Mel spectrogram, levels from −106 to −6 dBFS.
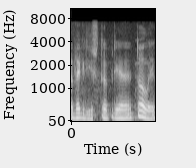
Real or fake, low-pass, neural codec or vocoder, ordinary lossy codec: real; 7.2 kHz; none; MP3, 96 kbps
